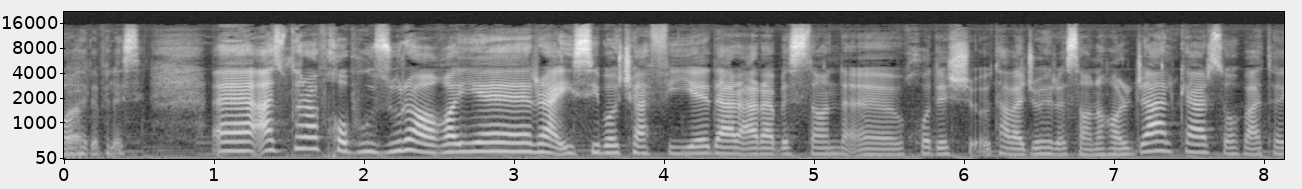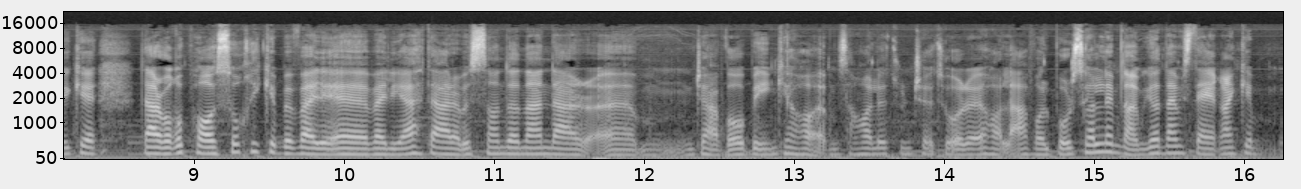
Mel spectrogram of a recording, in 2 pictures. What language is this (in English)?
Persian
